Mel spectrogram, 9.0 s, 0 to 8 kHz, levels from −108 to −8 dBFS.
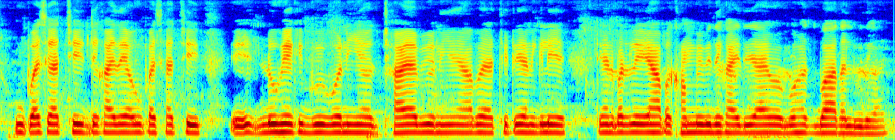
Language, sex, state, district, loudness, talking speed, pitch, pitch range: Hindi, male, Chhattisgarh, Rajnandgaon, -15 LUFS, 280 wpm, 170 Hz, 165-170 Hz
